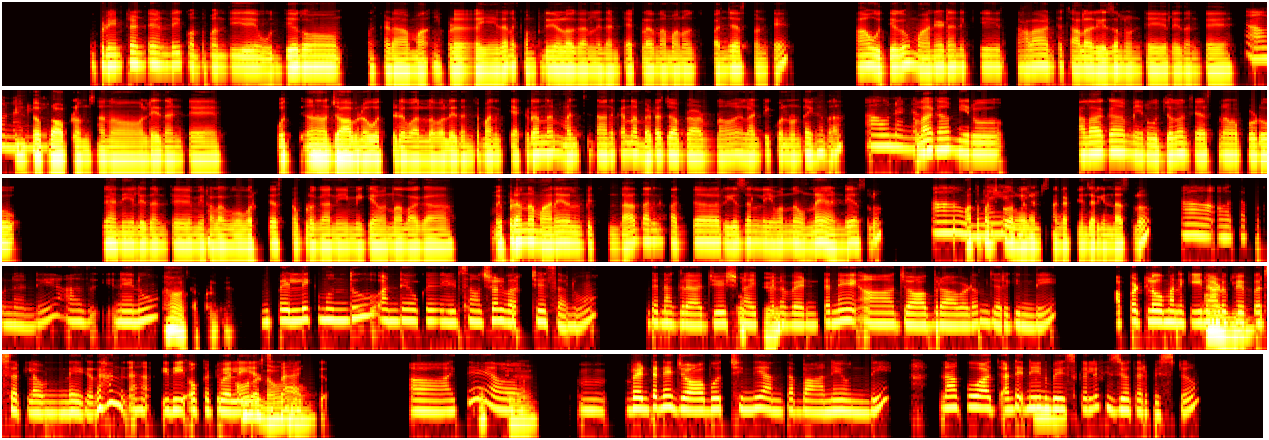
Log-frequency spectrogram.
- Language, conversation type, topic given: Telugu, podcast, ఒక ఉద్యోగం విడిచి వెళ్లాల్సిన సమయం వచ్చిందని మీరు గుర్తించడానికి సహాయపడే సంకేతాలు ఏమేమి?
- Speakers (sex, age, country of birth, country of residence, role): female, 30-34, India, India, guest; male, 20-24, India, India, host
- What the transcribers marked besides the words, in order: in English: "ప్రాబ్లమ్స్"; in English: "జాబ్‌లో"; in English: "బెటర్ జాబ్"; in English: "వర్క్"; in English: "రీజన్‌లు"; in English: "వర్క్"; in English: "గ్రాడ్యుయేషన్"; in English: "జాబ్"; in English: "పేపర్స్"; laughing while speaking: "కదా! నా"; in English: "ట్వెల్వ్ ఇయర్స్ బ్యాక్"; in English: "జాబ్"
